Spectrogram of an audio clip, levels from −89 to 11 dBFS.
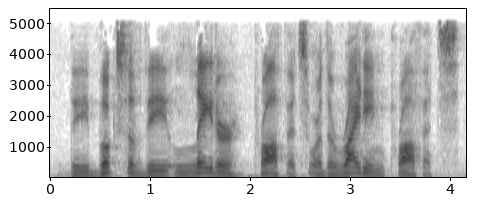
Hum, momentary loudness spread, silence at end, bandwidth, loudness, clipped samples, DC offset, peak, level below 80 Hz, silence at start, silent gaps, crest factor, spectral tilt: none; 8 LU; 0.1 s; 5.4 kHz; -22 LUFS; under 0.1%; under 0.1%; -2 dBFS; -60 dBFS; 0.2 s; none; 20 dB; -6 dB/octave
